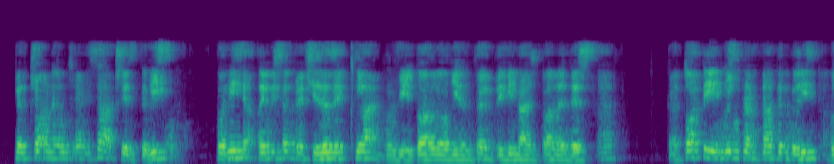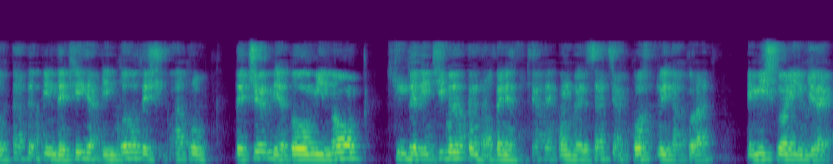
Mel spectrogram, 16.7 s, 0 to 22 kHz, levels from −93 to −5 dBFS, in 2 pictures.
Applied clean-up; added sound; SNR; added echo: neural mask model DeepFilterNet 3.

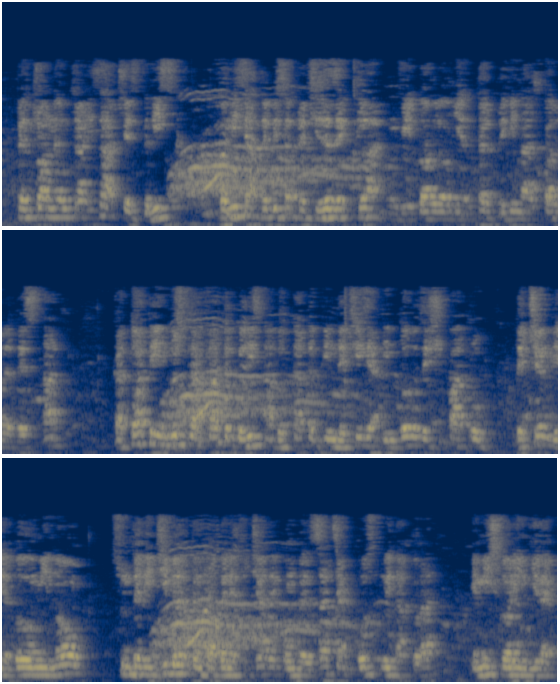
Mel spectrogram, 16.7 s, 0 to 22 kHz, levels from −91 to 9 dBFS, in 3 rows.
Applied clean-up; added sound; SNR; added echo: classical method WPE with log-MMSE.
